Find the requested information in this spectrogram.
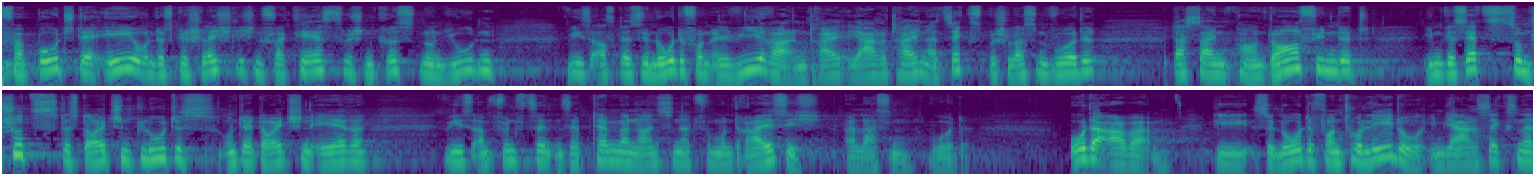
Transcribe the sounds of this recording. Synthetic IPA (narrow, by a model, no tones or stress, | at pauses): mfɛɐboːtd̥eːɐʔeːəʊntd̥ɛsɡ̥əʃlɛçtlɪçn̩fɛɐkʰeːɐst͡sv̥ɪʃn̩kʁ̥ɪstn̩ʊntjuːdn̩ | viːɛsa̰ʊfd̥eːɐzynoːdəfɔnʔɛlviːʁaɪmʁajaːʁədʁaɪhʊndɐtz̥ɛksb̥əʃlɔsn̩vʊɐdə | d̥asz̥aɪnpʰɑ̃dɑ̃ːfɪndət | ʔɪmɡəzɛt͡st͡sʊmʃʊt͡sd̥ɛsd̥ɔʏt͡ʃn̩bluːtəsʔʊnt̚d̥eːɐdɔʏt͡ʃn̩ʔeːʁə | viːɛsa̰mfʏnft͡seːntn̩zɛp̚tʰɛmbɐnɔʏnt͡senhʊndɐtfʏmvʊntd̥ʁaɪsɪçʔɛ̰ɐla̰sn̩vʊ̰ɐdə | ʔoːɾɐʔaːβɐ̰ | d̥iːz̥ynoːdəfɔntʰoleːdoʔɪ̰mjaːʁəzɛkshʊnɐ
